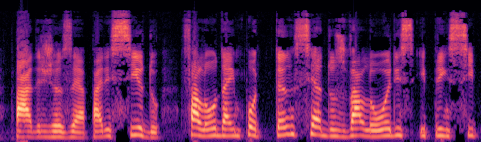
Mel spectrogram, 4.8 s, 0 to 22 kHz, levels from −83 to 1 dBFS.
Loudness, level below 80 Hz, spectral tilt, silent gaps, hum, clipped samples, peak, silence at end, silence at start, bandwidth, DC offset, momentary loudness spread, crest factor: -15 LUFS; -58 dBFS; -3 dB/octave; none; none; 0.1%; 0 dBFS; 0.05 s; 0.15 s; 16.5 kHz; under 0.1%; 6 LU; 16 dB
